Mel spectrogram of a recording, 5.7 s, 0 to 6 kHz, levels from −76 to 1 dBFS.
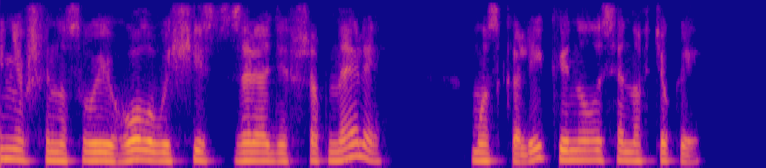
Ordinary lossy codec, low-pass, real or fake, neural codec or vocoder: Opus, 16 kbps; 5.4 kHz; real; none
